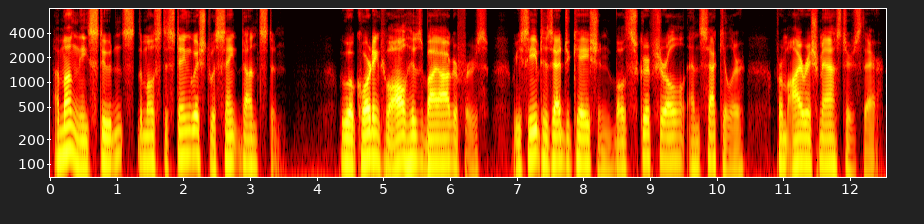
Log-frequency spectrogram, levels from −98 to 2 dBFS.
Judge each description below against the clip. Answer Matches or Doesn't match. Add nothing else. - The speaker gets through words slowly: Matches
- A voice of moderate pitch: Doesn't match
